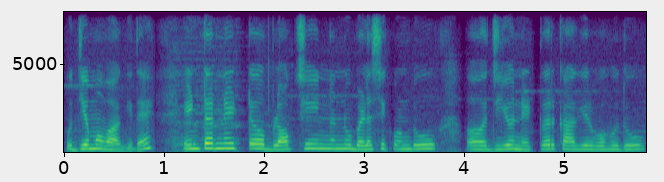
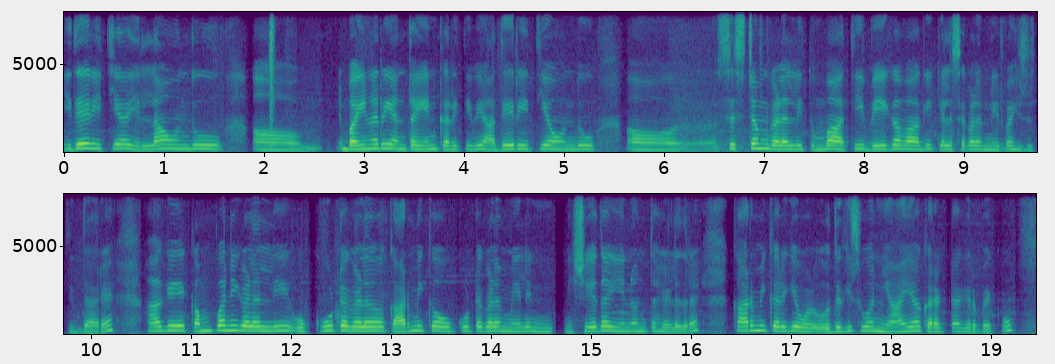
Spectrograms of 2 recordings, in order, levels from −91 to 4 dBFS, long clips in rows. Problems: none marked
